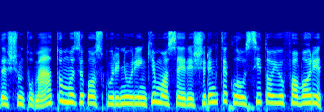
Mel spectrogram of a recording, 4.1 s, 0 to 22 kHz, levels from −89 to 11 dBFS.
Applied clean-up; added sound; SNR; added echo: none; none; none; none.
